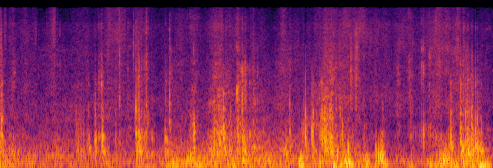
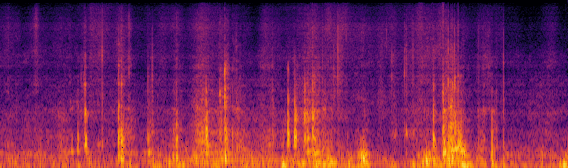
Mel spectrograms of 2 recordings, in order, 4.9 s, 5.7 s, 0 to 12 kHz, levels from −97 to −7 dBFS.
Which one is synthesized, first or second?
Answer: second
